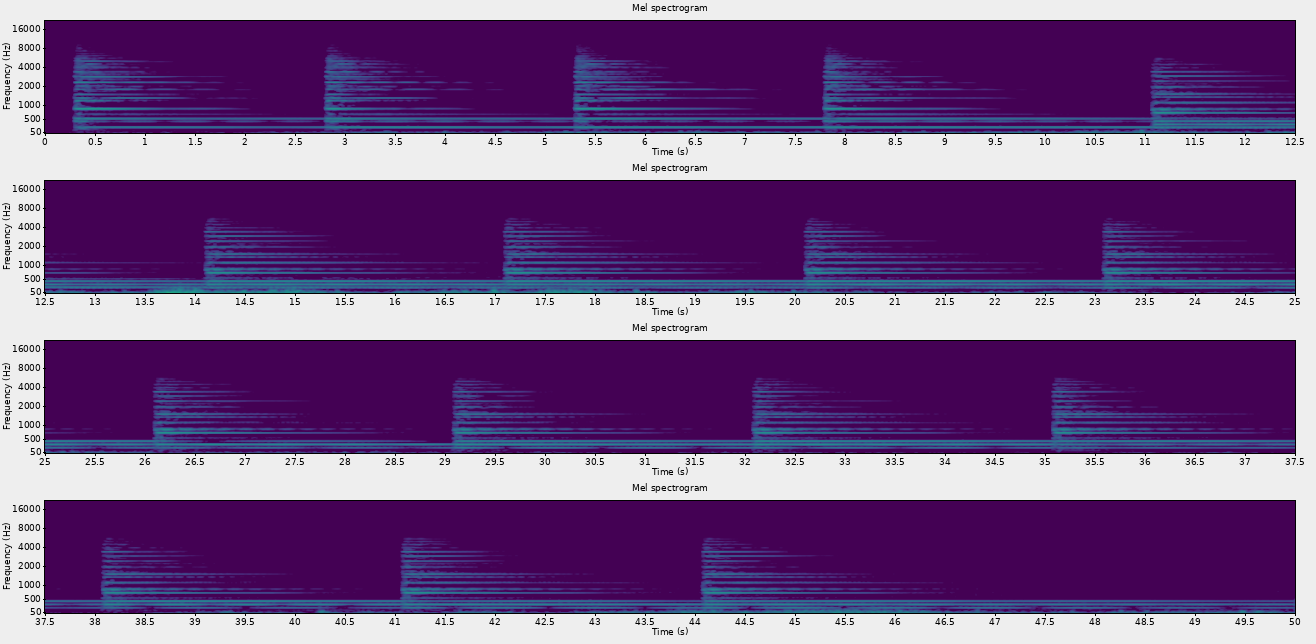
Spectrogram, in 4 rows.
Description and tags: I recorded the Church Bell in our Village at 0:00 am
used an AKG c 1000s Microphone, Steinberg CI 2 interface
Bells, Church, Kirche, Night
